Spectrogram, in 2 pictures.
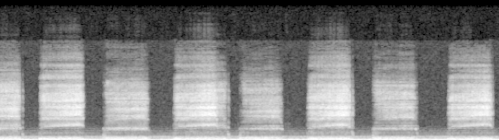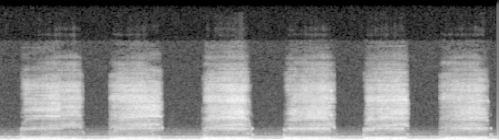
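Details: Wild barn owl nestling in a research nest box, playing with its food, producing a long train of snoring, breathy hisses about every three quarters of a second over constant low hum.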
